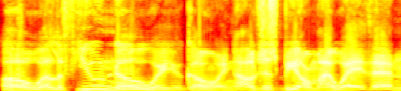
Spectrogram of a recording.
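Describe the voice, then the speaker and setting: Using a put-on character voice, a man speaks fairly high and raspy. He keeps a moderate pace with ordinary pitch variation. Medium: read story. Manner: cryptic, ominous.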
